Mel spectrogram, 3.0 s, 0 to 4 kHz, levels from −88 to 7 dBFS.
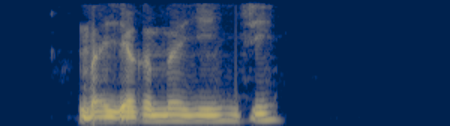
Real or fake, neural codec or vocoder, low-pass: real; none; 3.6 kHz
